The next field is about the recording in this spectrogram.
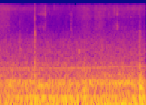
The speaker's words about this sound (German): Warum ich denn immer im Auto aufnehme und das ist ja so störend, die Geräusche und so.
